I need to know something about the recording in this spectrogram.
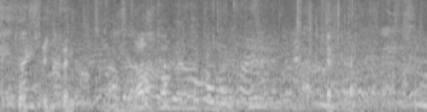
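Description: A large crowd chattering: many voices talking at once and overlapping, with no single voice standing out.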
